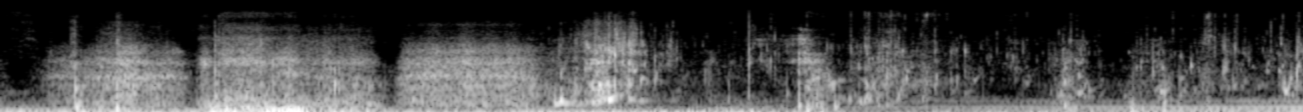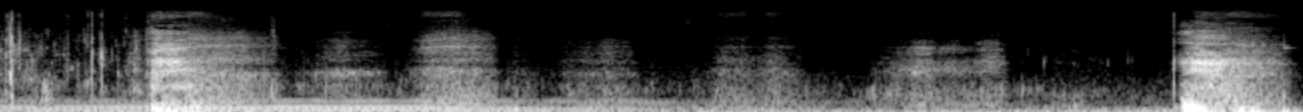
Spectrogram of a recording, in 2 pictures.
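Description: Water splashing around a paddleboard as a sea turtle is grabbed at the surface and hauled up onto the board. There are several short splashy bursts, the loudest about seven seconds in.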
